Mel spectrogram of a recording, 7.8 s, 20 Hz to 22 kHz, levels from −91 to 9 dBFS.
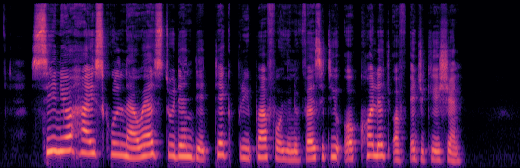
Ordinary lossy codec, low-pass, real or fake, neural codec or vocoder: none; none; real; none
